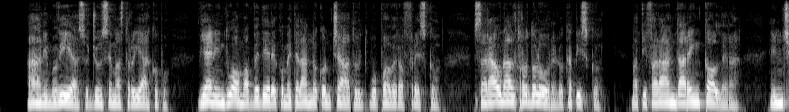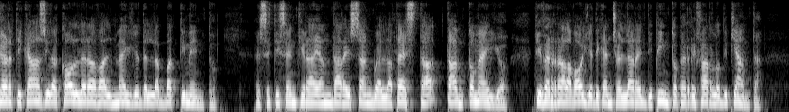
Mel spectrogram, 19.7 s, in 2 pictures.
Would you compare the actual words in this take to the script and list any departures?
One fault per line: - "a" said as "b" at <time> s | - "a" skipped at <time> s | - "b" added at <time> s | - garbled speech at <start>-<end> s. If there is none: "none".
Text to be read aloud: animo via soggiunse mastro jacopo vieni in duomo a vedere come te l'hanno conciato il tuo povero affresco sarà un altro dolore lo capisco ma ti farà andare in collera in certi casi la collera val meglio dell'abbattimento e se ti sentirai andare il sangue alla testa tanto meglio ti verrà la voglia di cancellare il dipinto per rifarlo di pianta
none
